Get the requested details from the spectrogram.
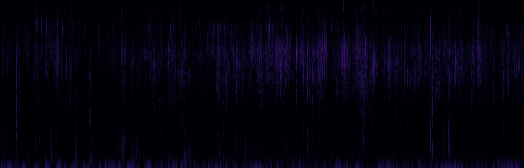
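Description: Small pink and red glittery nylon mesh scrub sponges, foam-filled, are squeezed and scrunched by long-nailed fingertips right beside the microphone. The result is a dense, bright, crackly crinkling with many quick rustles and crunches, almost no low end, and a few sharper bursts near the middle. The sponges stay the same throughout.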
